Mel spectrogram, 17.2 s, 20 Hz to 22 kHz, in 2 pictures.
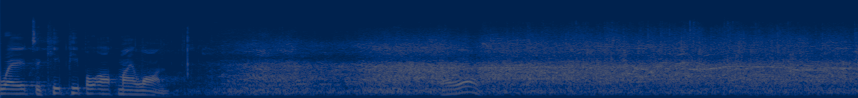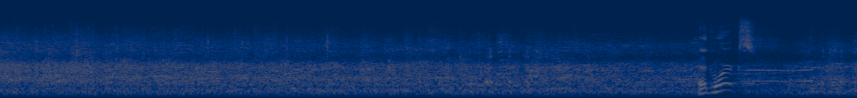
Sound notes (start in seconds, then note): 10.1 laughter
